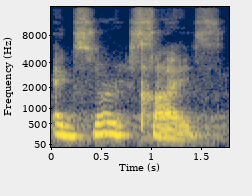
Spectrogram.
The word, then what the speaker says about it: exercise: let me interrupt sorry say exercise say okay egg eggs eggs says okay just follow me x x sir sir size size again x x okay now let's let's take the three syllables exercise exercise good job okay all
